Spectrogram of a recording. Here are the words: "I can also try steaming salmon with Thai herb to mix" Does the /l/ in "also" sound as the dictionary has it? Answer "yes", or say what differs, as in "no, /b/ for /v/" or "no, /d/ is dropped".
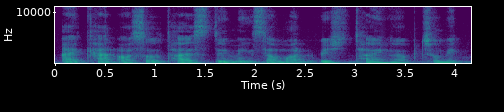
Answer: yes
